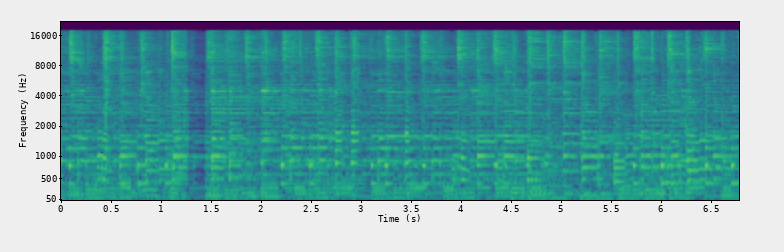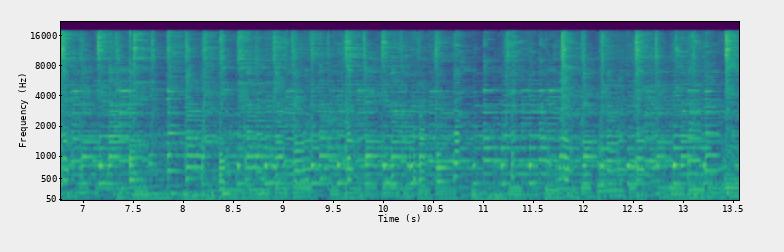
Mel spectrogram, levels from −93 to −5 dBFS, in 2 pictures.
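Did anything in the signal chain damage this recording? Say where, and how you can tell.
Yes. At 1.27 s the level drops by about 12 dB in a single step, with the background noise falling by the same amount, and it jumps back at 1.44 s. This sudden gain jump is likely a digital gain setting applied without a ramp.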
